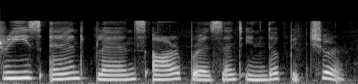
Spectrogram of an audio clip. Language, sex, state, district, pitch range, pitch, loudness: English, female, Assam, Kamrup Metropolitan, 225-275 Hz, 240 Hz, -13 LUFS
